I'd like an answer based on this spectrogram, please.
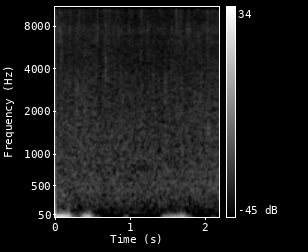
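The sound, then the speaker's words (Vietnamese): Steady rain falls outside a house, a soft, even hiss that continues throughout, with a few dull low thumps underneath. “Ngoài trời mưa vẫn không ngừng rơi”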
